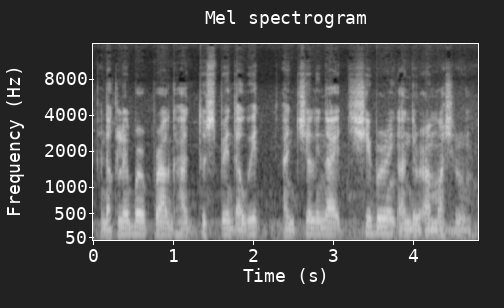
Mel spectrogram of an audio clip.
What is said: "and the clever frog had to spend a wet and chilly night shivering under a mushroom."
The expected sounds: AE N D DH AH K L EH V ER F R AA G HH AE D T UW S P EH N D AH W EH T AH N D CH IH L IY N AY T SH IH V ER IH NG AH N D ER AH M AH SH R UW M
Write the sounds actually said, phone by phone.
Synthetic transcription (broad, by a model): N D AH K L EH B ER P R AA G HH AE D T UW S P EH N D AH W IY T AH N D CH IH L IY N AY T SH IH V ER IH NG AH N D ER AH M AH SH R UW M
